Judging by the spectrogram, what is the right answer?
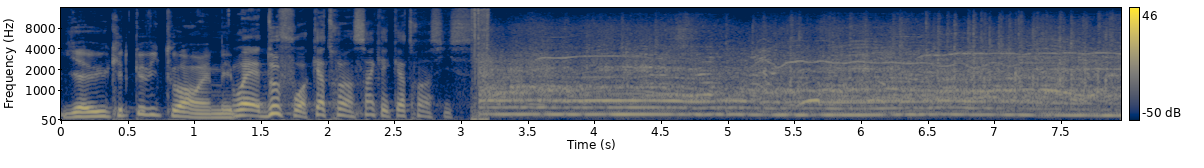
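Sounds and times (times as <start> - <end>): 
speech: 0.0 - 3.5
Peugeot 205 Turbo 16 Evolution Group B rally car engine droning: 3.2 - 7.9
crowd murmuring and cheering: 3.2 - 7.9.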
